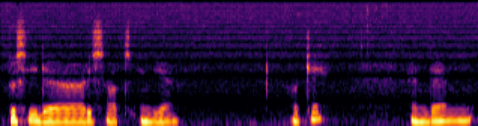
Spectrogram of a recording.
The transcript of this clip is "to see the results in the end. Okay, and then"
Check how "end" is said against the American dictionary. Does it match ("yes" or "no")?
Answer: no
